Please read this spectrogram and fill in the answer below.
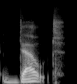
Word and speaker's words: doubt: And doubt. If you have a doubt about something, you're not sure about it. The B is silent.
